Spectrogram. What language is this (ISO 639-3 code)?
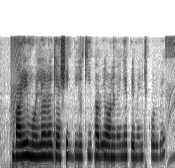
ben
